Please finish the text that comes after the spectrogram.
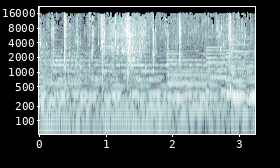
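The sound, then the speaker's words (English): Steady trickling water with scattered drips and splashes over a continuous low watery murmur, fairly loud throughout, with no talking. “Did everyone that hears this sound believe in water?”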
